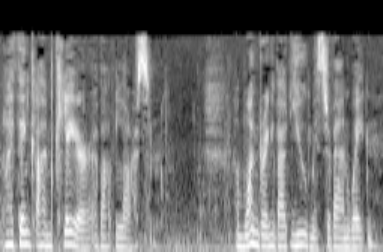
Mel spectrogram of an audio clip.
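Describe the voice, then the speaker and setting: A woman's voice: deep voice, steady tone, normal speed, a little mellow, a little hiss or hum, close to an everyday voice. An actress playing a composed, principled lady castaway, speaking politely and earnestly in a radio drama. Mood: earnest, reproachful.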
